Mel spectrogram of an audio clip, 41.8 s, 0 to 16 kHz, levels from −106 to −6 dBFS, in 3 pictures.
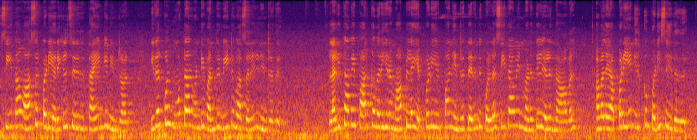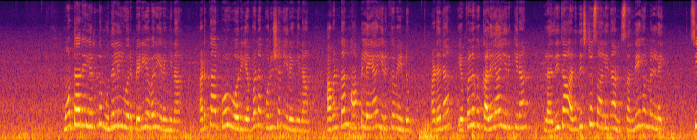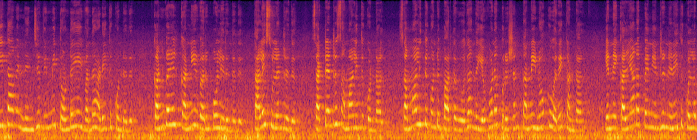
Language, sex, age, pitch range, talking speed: English, female, 20-39, 290-365 Hz, 115 wpm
